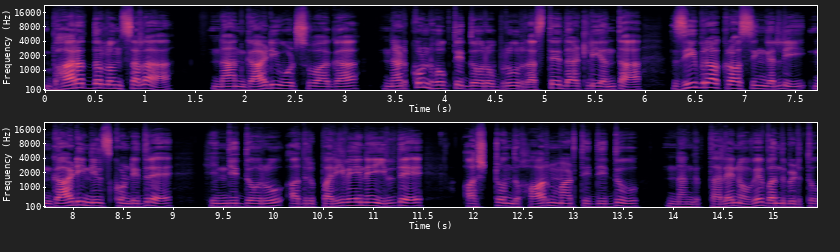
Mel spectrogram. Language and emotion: Kannada, sad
